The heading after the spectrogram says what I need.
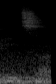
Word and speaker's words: pizza: Or the ZZ in pizza. Pizza. Is that right? Yeah. I think that's like distinctly Italian. Is that the double Z's is like a tss.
